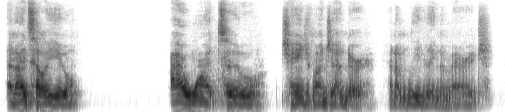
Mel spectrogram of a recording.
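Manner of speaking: low, soft, grave pretend announcement; pretend-earnest, hushed bombshell; mock-solemn confession. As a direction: play a serious confession, quiet and low. Husband acts serious hypothetical confession.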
